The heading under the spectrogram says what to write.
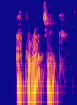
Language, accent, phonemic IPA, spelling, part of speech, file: English, Southern England, /ɑːpəˈɹɑːt͡ʃɪk/, apparatchik, noun, LL-Q1860 (eng)-apparatchik.wav
- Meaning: 1. A member of the Soviet apparat; a Communist bureaucrat or agent 2. A blindly loyal bureaucrat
